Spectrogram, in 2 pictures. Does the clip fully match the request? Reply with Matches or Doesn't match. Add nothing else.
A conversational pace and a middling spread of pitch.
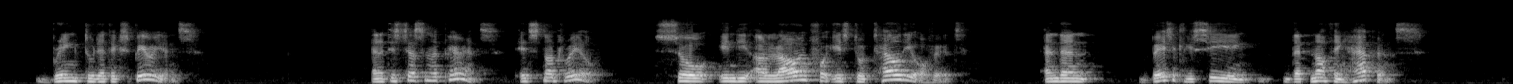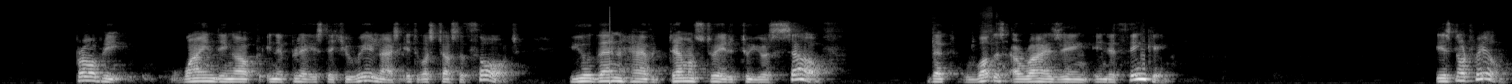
Doesn't match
